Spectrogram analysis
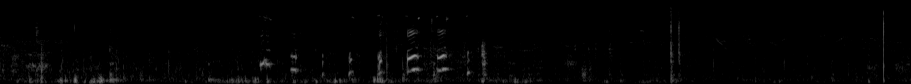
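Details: American Akita puppies playing outdoors in their garden enclosure: a few short, high, thin whimpers and yelps cluster near the middle, surrounded by rustling, scuffling and soft thumps of the romping pups, with sharp clicks later.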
